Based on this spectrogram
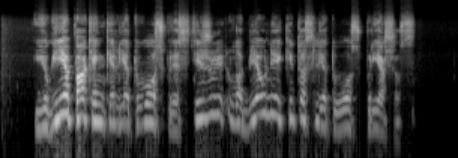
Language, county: Lithuanian, Kaunas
